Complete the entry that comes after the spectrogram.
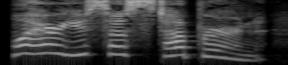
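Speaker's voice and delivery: fed up with his stubbornness; high, exasperated question. Acted.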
